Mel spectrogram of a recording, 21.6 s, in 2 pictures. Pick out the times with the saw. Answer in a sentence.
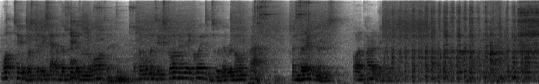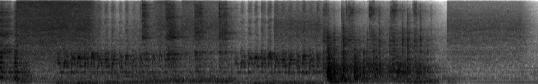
You can hear the saw from 7.5 to 17.3 s.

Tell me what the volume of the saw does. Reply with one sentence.
The volume of the saw goes down, then up.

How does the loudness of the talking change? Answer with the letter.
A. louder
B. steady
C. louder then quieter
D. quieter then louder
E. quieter
B.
